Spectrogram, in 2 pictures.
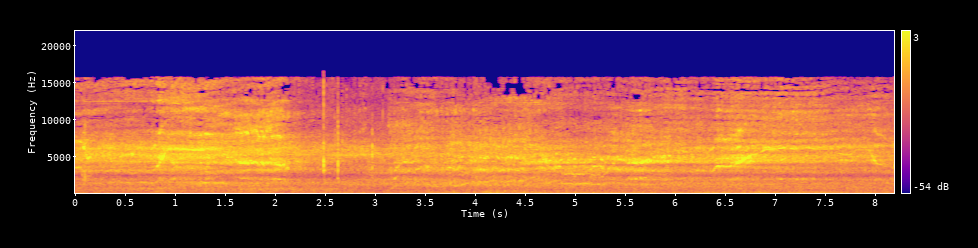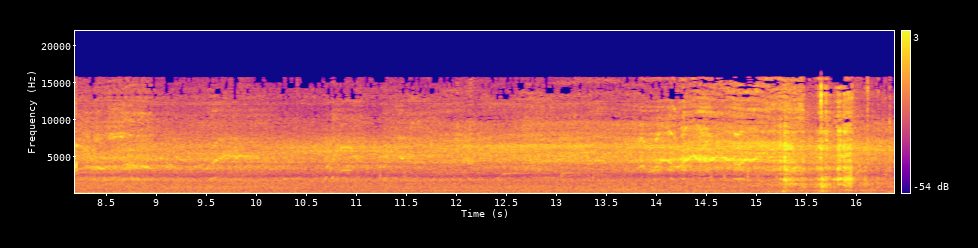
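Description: Traxxas Slash 4x4 RC truck's brushless electric motor whining at a distance, with a few short rising whines as it speeds up, over a steady outdoor hiss.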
